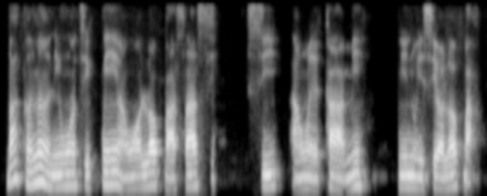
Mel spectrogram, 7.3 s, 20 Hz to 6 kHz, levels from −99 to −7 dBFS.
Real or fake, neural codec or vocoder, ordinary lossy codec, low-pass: fake; autoencoder, 48 kHz, 128 numbers a frame, DAC-VAE, trained on Japanese speech; none; 5.4 kHz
